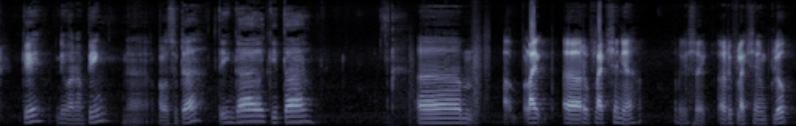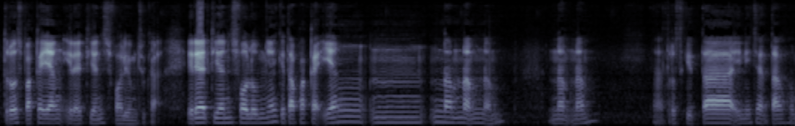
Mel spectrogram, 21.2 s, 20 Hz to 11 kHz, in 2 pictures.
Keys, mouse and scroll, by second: 0.9 KP_0, 1.8 middle click, 2.5 scroll down 1, 3.1 KP_0, 4.1-4.6 scroll down 4, 4.6 shift+a, 6.9-7.3 scroll down 3, 7.1 s, 7.9 middle click, 8.3-8.8 scroll down 1, 8.8 scroll down 1, 8.8 shift+a, 12.6 s, 16.2 click, 16.9 click, 19.6 click, 19.9 click, 20.2 click, 20.7 click, 21.1 click.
